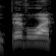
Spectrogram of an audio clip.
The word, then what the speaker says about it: Bivouac: How would you pronounce this? Does anybody know? Yeah, good, Josh. Okay, it's Bivouac, and I knew that.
